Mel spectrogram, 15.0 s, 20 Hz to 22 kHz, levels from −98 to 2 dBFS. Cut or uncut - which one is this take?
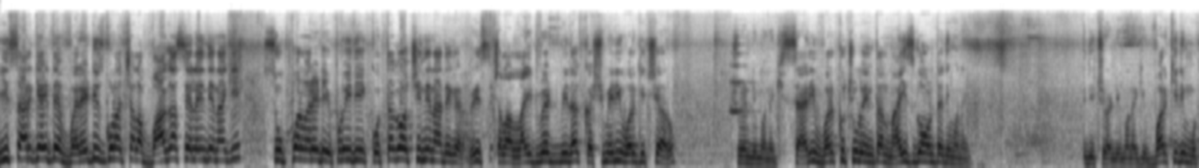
cut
